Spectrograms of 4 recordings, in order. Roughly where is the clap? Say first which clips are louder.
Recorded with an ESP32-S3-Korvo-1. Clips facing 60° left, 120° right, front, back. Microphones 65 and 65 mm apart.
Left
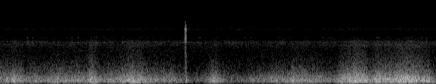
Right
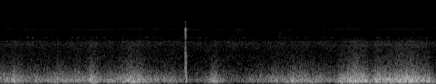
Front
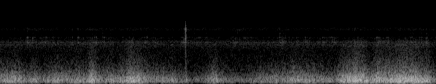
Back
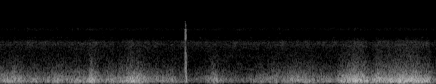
Right 6 dB, back 9 dB; behind.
